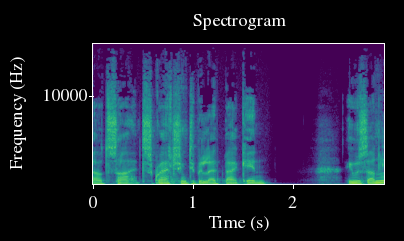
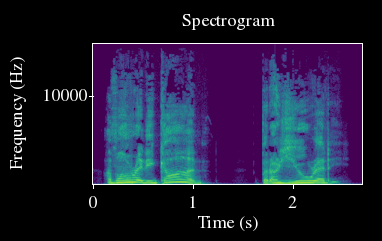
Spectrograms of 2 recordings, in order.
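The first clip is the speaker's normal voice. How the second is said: sad voice; 11 semitones higher than usual. A narrator's reading. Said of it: "His voice sounded sad".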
